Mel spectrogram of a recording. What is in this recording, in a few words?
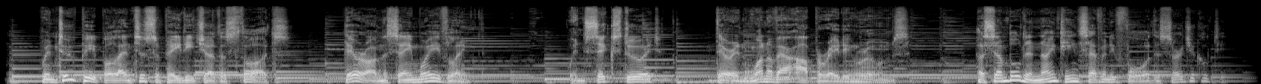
friendly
